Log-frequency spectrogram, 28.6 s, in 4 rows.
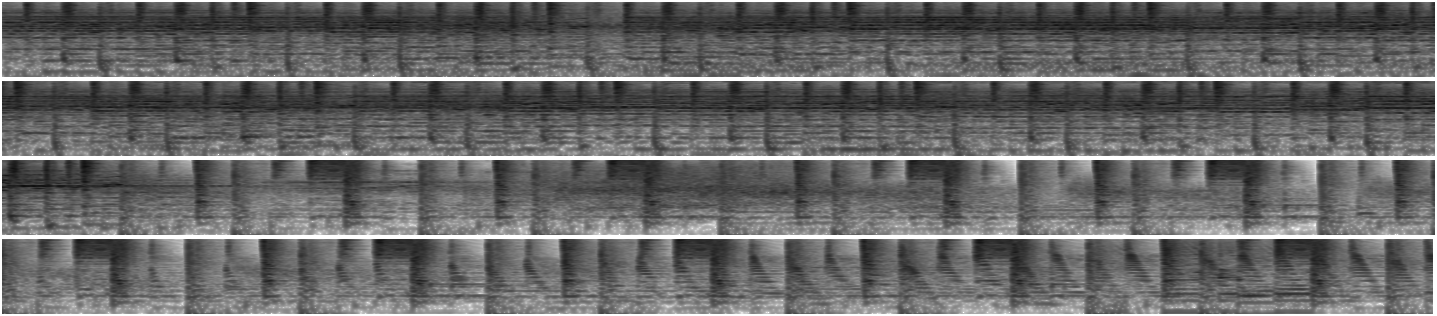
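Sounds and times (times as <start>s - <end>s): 
slower invigorating outer space exploration style music: 0.0s - 22.8s, 23.7s - 28.6s.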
